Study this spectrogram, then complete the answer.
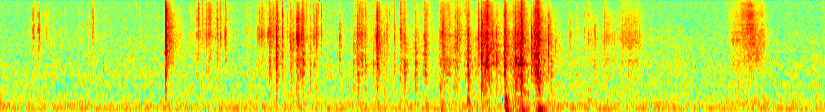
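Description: A knife cuts open a freshly grilled calzone stuffed with melted cheese, vegetables and pepperoni, giving soft crunching and crackling crust sounds in quiet, irregular bursts, close and fairly faint.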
